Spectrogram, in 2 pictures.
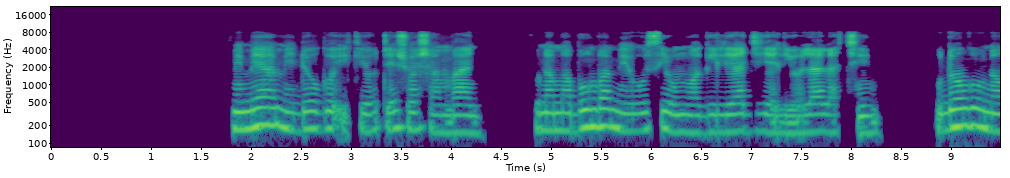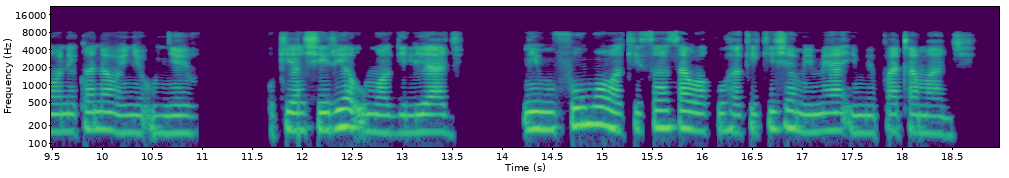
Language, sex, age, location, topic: Swahili, female, 25-35, Nairobi, agriculture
